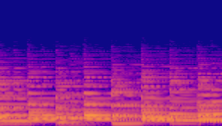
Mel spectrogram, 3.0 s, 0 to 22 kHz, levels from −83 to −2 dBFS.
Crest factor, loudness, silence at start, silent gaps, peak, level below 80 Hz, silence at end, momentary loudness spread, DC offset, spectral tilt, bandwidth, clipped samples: 14 dB; -27 LUFS; 0 s; none; -12 dBFS; -52 dBFS; 0 s; 3 LU; under 0.1%; -9.5 dB/octave; 6 kHz; under 0.1%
